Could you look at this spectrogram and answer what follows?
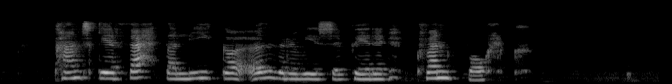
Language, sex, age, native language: Icelandic, male, 11, Icelandic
